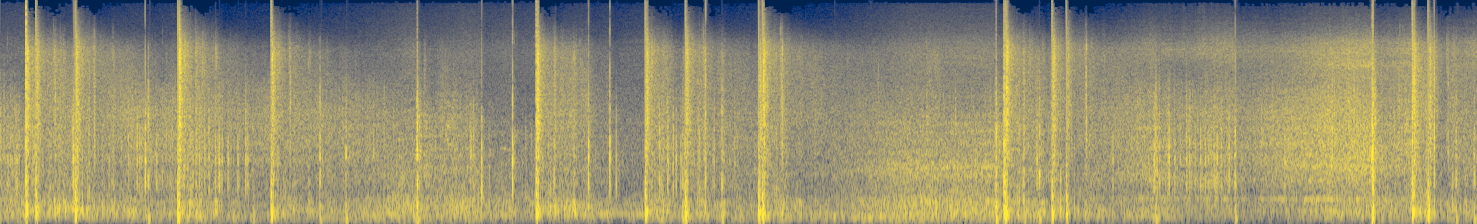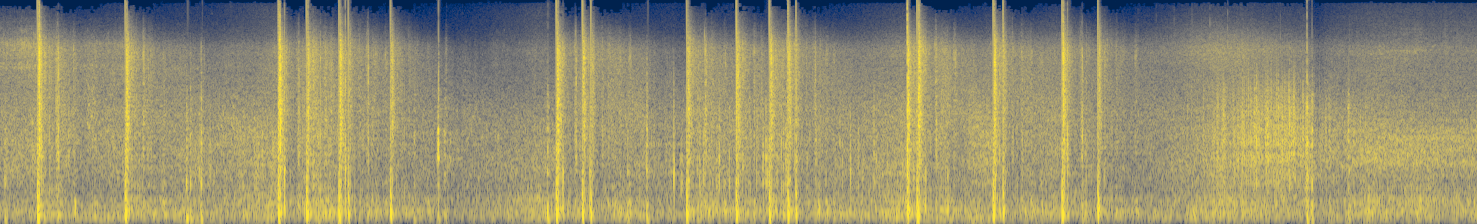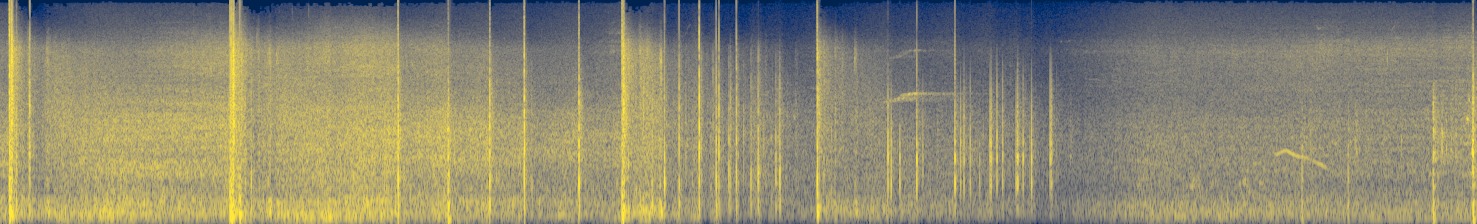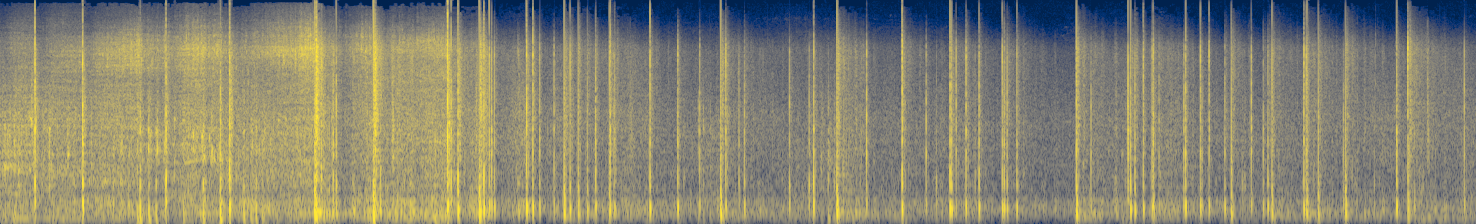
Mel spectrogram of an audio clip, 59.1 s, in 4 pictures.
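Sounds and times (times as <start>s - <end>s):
crackling hiss of fireworks: 0.0s - 59.0s
firework shells bursting: 33.4s - 40.2s, 43.8s - 54.5s.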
